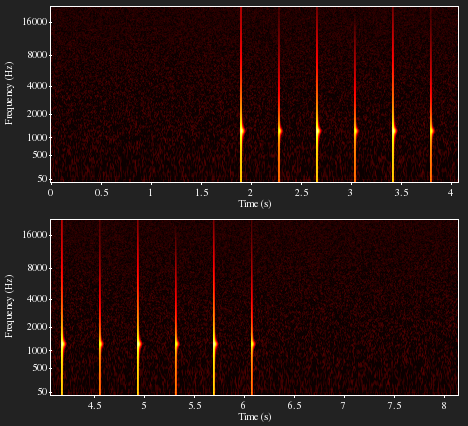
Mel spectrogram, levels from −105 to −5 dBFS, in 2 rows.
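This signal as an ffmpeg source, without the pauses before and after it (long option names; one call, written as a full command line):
ffmpeg -f lavfi -i "aevalsrc='pow(10,(-2-13.5*gte(mod(t,2*60/158),60/158))/20)*sin(2*PI*1240*mod(t,60/158))*exp(-6.91*mod(t,60/158)/0.03)':duration=4.55:sample_rate=44100" out.wav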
